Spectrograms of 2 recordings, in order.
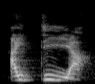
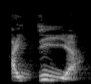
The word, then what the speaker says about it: idea: For example, idea, idea. Okay, here both are pronounced real.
